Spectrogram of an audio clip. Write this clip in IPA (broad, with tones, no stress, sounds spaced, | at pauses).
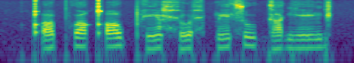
qʼ u˩˧˩ pʰ o˧˥ qʼ ɔ˧˥ w pʰ ẽ˩˧˩ ħ u˩˧˩ ħ p ẽ˧˥ s u˩˧˩ ɡ a˧˥ ɡ ẽ˧˥ ɡ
